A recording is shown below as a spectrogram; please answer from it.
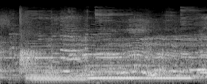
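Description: Live stage music: a sustained chord of two held low notes from an instrument, starting a moment in and holding steady until it breaks off at the end.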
